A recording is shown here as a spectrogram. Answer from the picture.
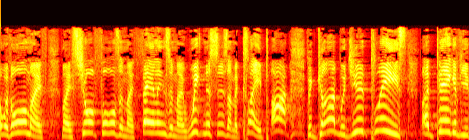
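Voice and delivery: impassioned pleading prayer; fervent prayer. Pretend. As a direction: beg God with all your heart. Acted fervent morning prayer.

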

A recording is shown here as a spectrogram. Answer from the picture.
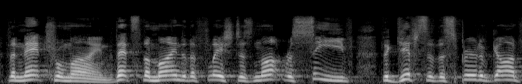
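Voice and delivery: normal talking voice

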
